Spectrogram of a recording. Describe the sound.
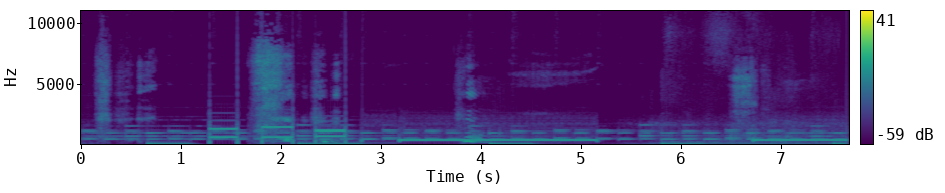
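Steady electronic tones step through a phone-line sequence, like dialing followed by a ringing signal, as an emergency call to 112 is placed and routed to 911. The tones are layered over low rumbling noise and snatches of talk in the background.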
